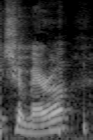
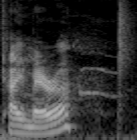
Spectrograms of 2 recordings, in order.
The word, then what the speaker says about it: Chimera: So anyway, they keep mispronouncing Chimera, which annoys me. They say Chimera, and I literally wrote, it's pronounced Chimera.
